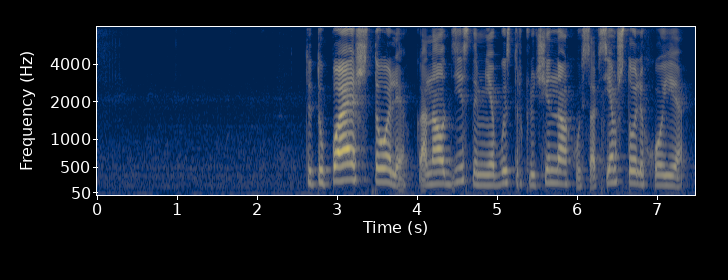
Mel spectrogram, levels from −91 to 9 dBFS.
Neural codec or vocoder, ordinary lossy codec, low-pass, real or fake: none; none; none; real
